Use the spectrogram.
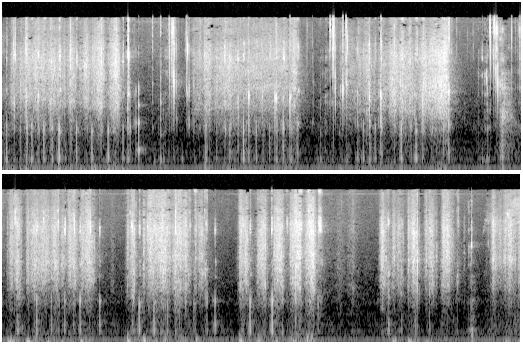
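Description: Two dry, porous blue cellulose kitchen sponges with a scrubber layer, one held in each hand, are pressed and rubbed against each other with the fingers. The result is a dense, bright, crunchy crackling and scratching in fast, intense bursts, broken by brief pauses, over a steady low hum.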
